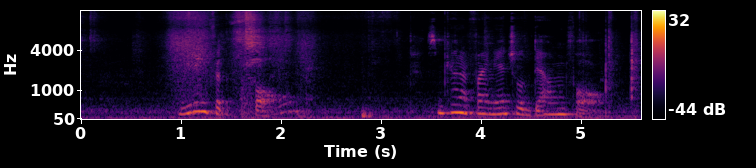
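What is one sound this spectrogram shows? A woman speaks quietly and thoughtfully close by.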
